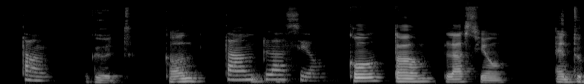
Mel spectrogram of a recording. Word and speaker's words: temps: But then we have tem, no? If I say it how it's written. But there again we have an M on the end of the syllable. So how would that sound in French? Temps.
